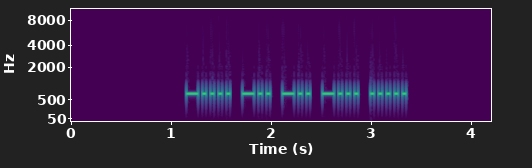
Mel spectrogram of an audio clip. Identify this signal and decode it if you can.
Morse code, heard as a keyed tone, about 32 wpm, 700 Hz. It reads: 6DDB5
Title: Five Challenging Letter-Number Combinations 30wpm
